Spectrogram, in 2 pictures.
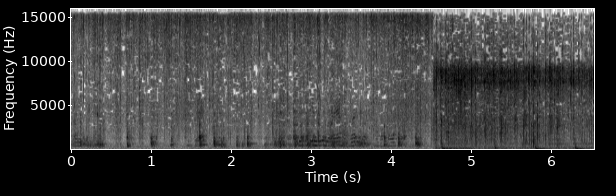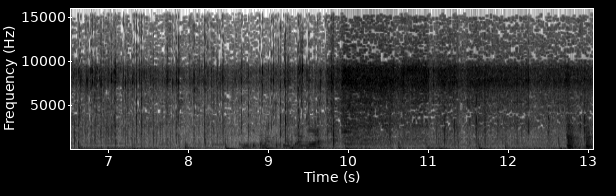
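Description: Food frying in hot oil in a frying pan, stirred with a wooden spatula: a steady sizzle that starts abruptly about four and a half seconds in after a quieter stretch, and grows louder about ten seconds in as raw shrimp go into the pan.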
